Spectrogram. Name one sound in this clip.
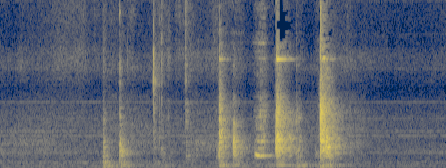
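Metal parts clank and knock as a tool rest is tightened.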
